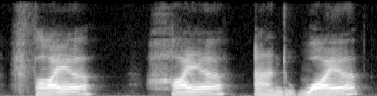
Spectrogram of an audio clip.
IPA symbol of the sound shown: aɪə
